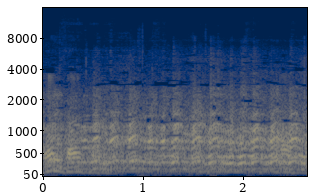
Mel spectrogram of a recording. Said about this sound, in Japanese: またこの街には俗っぽいバイクを1人でブンブン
